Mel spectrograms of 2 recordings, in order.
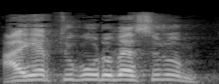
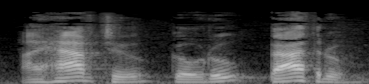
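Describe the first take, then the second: First: It is read straight through without a pause. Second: It is read with a pause between phrases.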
